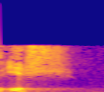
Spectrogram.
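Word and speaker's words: ish (אִישׁ): Now in the Hebrew language in which the Old Testament is written, the word for man is ish. And we would spell it I-S-H.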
